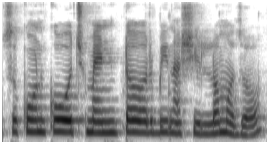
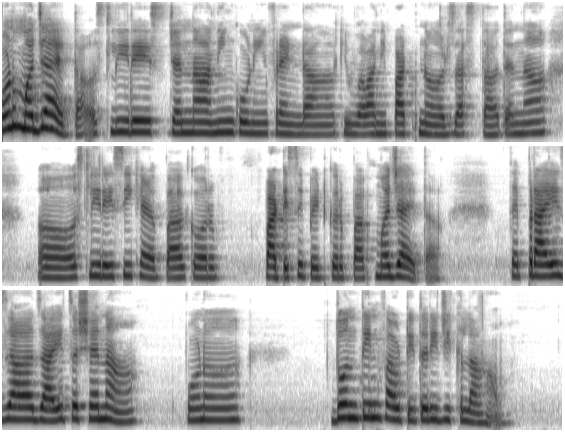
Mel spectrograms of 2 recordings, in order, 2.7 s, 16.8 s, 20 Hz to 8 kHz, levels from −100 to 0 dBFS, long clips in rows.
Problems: background sounds at intervals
